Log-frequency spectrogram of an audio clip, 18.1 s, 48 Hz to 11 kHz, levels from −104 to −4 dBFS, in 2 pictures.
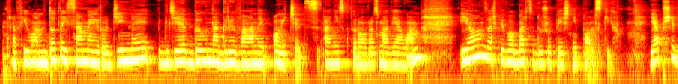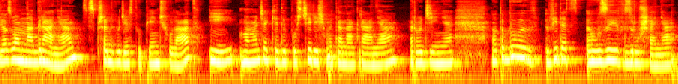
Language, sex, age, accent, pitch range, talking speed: Polish, female, 20-39, native, 190-235 Hz, 135 wpm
